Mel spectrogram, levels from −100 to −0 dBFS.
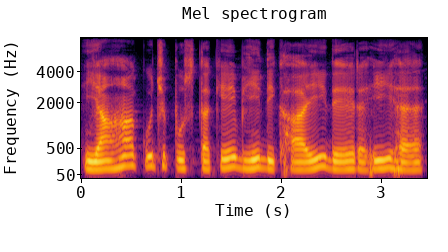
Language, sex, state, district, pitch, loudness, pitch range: Hindi, male, Jharkhand, Ranchi, 130 Hz, -18 LUFS, 125-150 Hz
